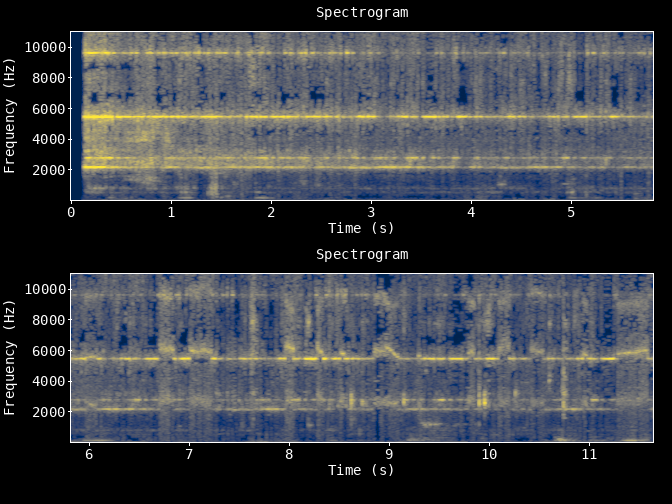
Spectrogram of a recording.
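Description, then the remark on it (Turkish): An alarm clock on a study desk rings nonstop, a loud, shrill, rapid metallic bell rattle that holds steady for about twelve seconds with no voices. “Çalar saat biraz önce duyduğunuz çalar saat masadan geliyor.”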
